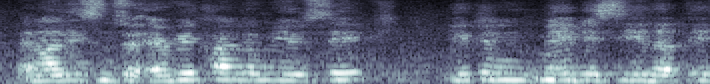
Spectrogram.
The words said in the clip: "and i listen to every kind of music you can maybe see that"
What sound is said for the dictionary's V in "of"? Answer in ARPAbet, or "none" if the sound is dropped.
V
